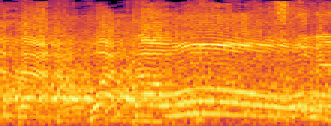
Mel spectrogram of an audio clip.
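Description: Radio football commentary: excited male voices overlapping, with one long drawn-out call falling in pitch from about a second in.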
